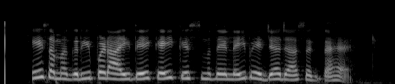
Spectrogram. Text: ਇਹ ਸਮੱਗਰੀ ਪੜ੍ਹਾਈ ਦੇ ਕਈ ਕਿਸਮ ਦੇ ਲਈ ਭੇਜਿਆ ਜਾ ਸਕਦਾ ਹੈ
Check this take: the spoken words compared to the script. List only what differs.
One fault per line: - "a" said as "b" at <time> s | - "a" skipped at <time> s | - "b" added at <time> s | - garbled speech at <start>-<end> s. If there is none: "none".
none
